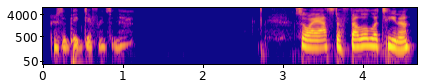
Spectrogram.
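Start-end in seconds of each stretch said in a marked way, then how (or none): 0.1-1.1 fast, whispered repeat. Real, not acted. Vlogger whispering the point again to her viewers.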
